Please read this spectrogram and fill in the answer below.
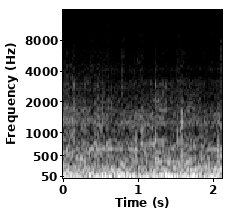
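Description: Footsteps on a paved walkway, with people talking nearby over a steady low rumble.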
